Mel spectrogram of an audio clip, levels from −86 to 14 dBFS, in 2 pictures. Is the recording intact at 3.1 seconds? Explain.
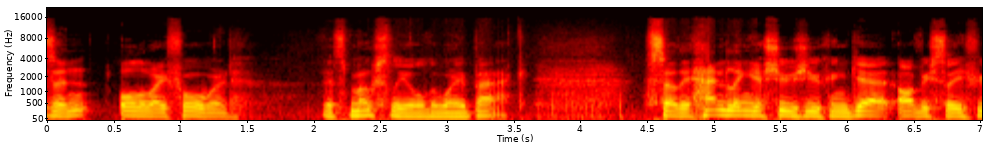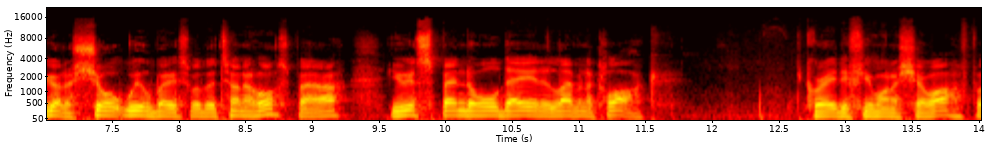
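No. At 3.1 seconds the audio sits inside a stretch of sample clock jitter running from 2.40 to 5.32 s. The converter's timing wobbles by a few microseconds, so each sample lands a little early or late. Steep, fast-moving parts of the waveform suffer most. The resulting error sits roughly 30 dB below the signal. It comes through as a grainy hiss that swells on loud, bright passages and drops away in quiet moments.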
